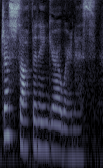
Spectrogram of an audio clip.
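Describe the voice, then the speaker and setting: Meditation guide, female, lowish relaxed voice, soothing and measured scripted delivery with gentle phrase endings. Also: a little hiss or hum. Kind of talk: guided body scan meditation, scripted narration.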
